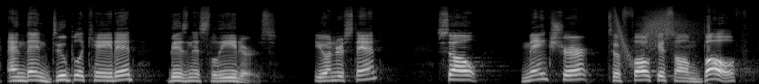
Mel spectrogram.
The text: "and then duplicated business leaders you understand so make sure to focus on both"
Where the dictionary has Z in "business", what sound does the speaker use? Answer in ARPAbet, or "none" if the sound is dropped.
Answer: Z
